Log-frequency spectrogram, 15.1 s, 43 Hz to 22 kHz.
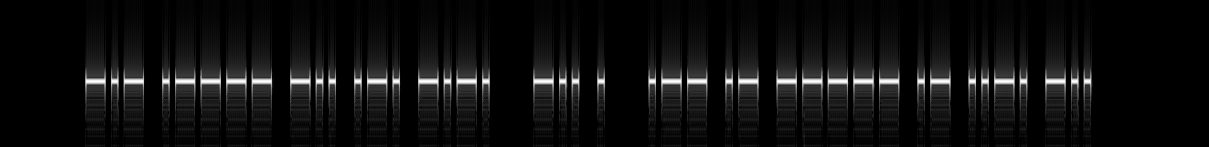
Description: Morse code, heard as a keyed tone, about 15 wpm, 700 Hz. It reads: K1DRC DE WA0AFD
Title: USA Callsign DE Callsign 15wpm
